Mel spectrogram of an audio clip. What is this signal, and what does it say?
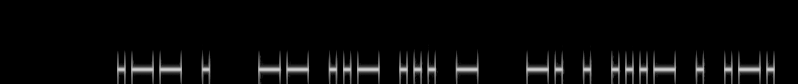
Morse code, heard as a keyed tone, about 17 wpm, 700 Hz. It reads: WE MUST NEVER
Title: Sentences from Top 1500 Words 17wpm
